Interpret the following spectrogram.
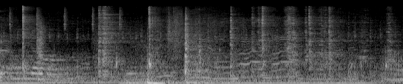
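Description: Pancake batter stirred in a plastic cup, the utensil knocking and scraping the sides in quick irregular clicks, over the sizzle of bacon frying in a pan.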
